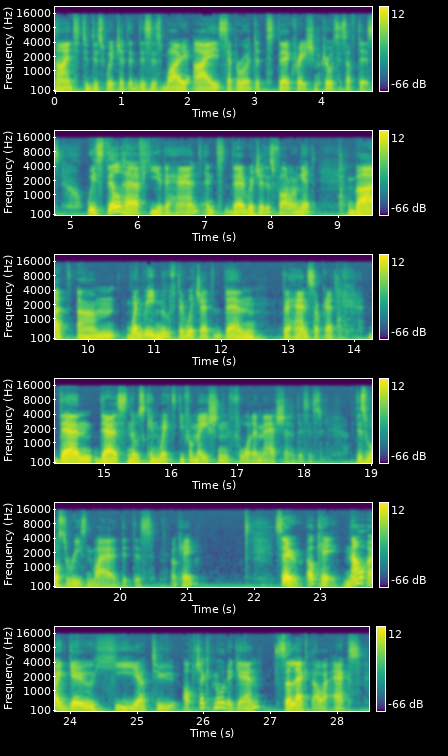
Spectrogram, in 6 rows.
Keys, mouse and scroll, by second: 4.3-5.5 middle drag, 5.5 click, 5.9 r, 10.6 click, 11.1 g, 16.8-20.1 middle drag, 20.1-23.2 scroll down 2, 23.9 click, 25.3-26.6 drag, 27.1 click.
